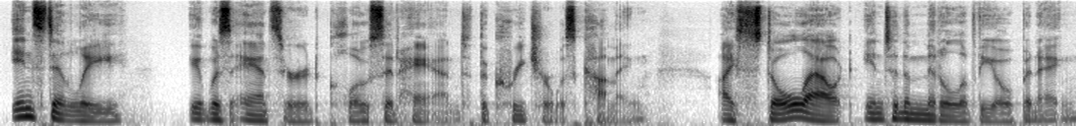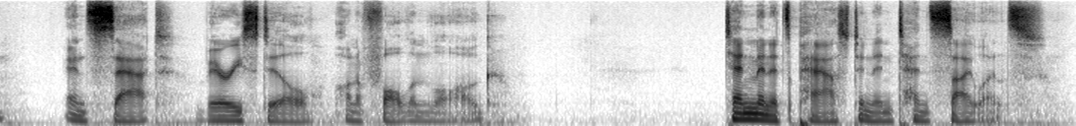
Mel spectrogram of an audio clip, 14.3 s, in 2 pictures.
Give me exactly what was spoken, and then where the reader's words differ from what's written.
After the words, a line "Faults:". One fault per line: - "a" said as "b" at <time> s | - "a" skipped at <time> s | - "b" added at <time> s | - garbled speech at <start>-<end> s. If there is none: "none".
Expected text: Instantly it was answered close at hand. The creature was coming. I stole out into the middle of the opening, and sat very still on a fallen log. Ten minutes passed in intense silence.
Instantly it was answered close at hand. The creature was coming. I stole out into the middle of the opening, and sat very still on a fallen log. Ten minutes passed in intense silence.
Faults:
none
